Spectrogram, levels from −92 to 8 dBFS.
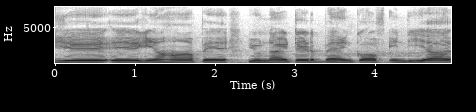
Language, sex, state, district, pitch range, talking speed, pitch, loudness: Hindi, male, Odisha, Khordha, 165-175 Hz, 110 wpm, 170 Hz, -12 LUFS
